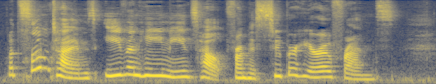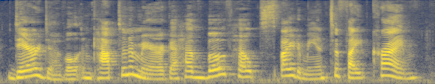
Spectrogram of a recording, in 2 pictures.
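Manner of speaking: usual speaking voice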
